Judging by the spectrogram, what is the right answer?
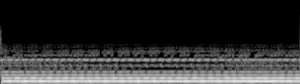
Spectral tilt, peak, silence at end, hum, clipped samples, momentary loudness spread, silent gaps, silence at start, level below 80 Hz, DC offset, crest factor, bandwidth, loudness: -17 dB/octave; 0 dBFS; 0 s; none; under 0.1%; 2 LU; none; 0 s; -40 dBFS; under 0.1%; 10 dB; 2 kHz; -11 LUFS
